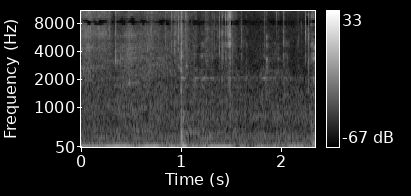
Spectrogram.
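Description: Low rumble of handling noise with one sharp click about a second in.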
